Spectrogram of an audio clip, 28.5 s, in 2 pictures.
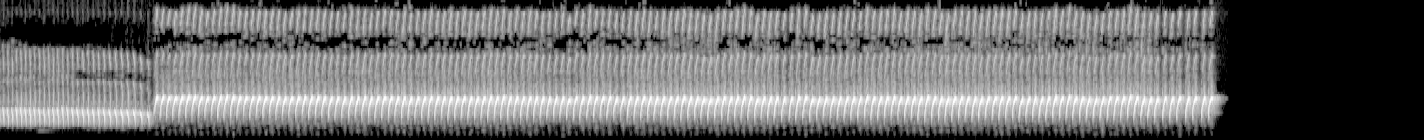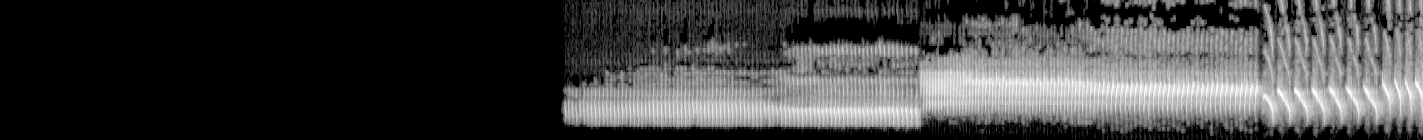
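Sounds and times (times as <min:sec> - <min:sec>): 
canary singing: 0:00.0 - 0:12.2, 0:19.9 - 0:28.4.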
